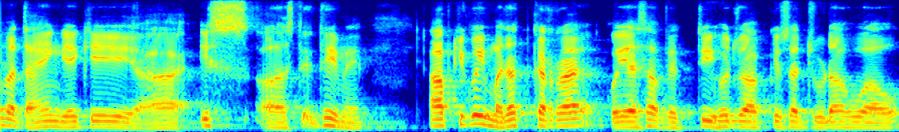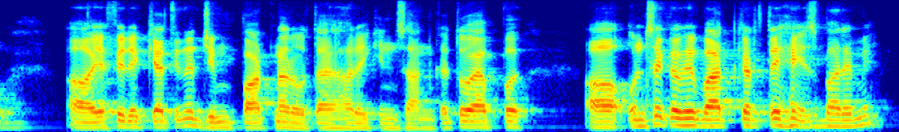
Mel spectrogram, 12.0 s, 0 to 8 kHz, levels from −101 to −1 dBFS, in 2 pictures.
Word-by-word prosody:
बताएँगे 125 -4 +1
कि 130 0 +2 0.2
अ, 110 +1 -4
इस 150 0 +1 0.3
अ, 115 - -1
स्थिति 150 +7 -2
में 110 -4 -6 0.5
आपकी 150 +4 +4
कोई 195 +1 +5
मदद 145 -3 +1
कर 145 - +4
रहा 145 +2 +5
है, 155 - +1 0.2
कोई 115 - +2
ऐसा 120 +4 +3
व्यक्ति 110 +4 -2
हो 130 +1 -1
जो 130 -1 +1
आपके 120 +1 -2
साथ 120 - 0
जुड़ा 115 +1 0
हुआ 115 -2 0
हो? 110 0 -2 0.5
अ, 115 -1 +3
या 120 - +4
फिर 135 - +3
एक 125 0 -2
कहते 125 0 +1
हैं 160 - -1
ना 160 - -4
जिम 120 0 -3
पार्टनर 110 +2 +1
होता 105 0 -2
है 105 - -5
हर 110 0 -2
एक 105 0 -5
इंसान 100 0 -7
का - - -5
तो 125 - +6
आप 120 +1 -5 0.5
अ, - - +3 0.2
उनसे 145 +7 0
कभी 165 -2 +5
बात 145 0 +5
करते 150 +1 +2
हैं 165 +1 0
इस 125 - -8
बारे 140 0 0
में? 185 +6 -9
125 Hz, 245 wpm, -24 LUFS, 110-145 Hz, 0.5 s, तो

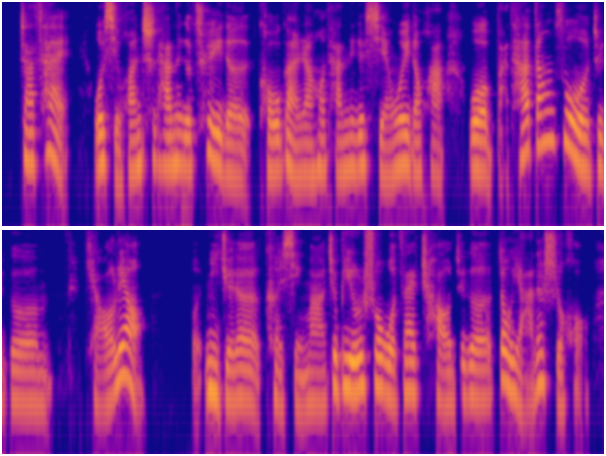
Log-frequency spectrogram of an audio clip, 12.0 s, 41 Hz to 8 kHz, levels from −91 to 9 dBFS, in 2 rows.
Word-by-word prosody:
榨 190 -3 0
菜 205 0 -2 0.2
我 175 - +4
喜 180 -8 +5
欢 155 +7 -2
吃 195 +2 +4
它 170 -1 0
那 180 +1 -1
个 165 - +1
脆 185 +2 +1
的 140 -3 -3
口 155 -2 -1
感， 155 -3 0
然 145 0 -4
后 160 - -3
它 155 -2 -7
那 160 +2 -4
个 175 - 0
咸 150 -5 -2
味 175 +1 +4
的 155 -3 -3
话， - - -6 0.2
我 160 -2 +5
把 - - -13
它 225 +4 +2
当 285 +5 +1
做 250 - +4
这 160 +1 -5
个 140 -2 -5 0.4
调 135 +3 -5
料， 255 +1 +4 0.6
你 180 -2 +2
觉 155 -1 -2
得 150 -3 -1
可 - - -8
行 130 -1 -2
吗？ 140 0 -6
就 205 +8 +2
比 200 0 +2
如 185 +1 +8
说 205 0 +2
我 165 -4 +2
在 180 -1 -1
炒 140 -5 -3
这 165 +4 -7
个 155 -2 -1
豆 230 -6 +3
芽 165 - -5
的 210 +3 0
时 - - -2
候， - - -14
165 Hz, 255 characters per minute, -24 LUFS, 150-185 Hz, 0.6 s, 如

